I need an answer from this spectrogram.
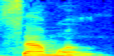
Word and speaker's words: Samuel: Look at the pronunciation of Samuel.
